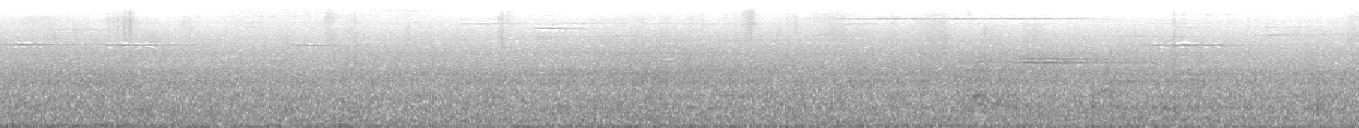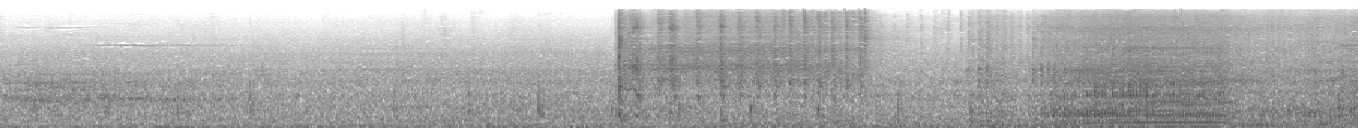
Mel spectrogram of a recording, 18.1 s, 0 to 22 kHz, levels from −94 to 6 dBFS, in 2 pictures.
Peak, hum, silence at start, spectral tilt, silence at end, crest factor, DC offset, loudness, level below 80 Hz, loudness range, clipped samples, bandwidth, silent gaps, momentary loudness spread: -6 dBFS; none; 0 s; -3 dB/octave; 0 s; 26 dB; under 0.1%; -33 LUFS; -44 dBFS; 11 LU; under 0.1%; 16.5 kHz; none; 14 LU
